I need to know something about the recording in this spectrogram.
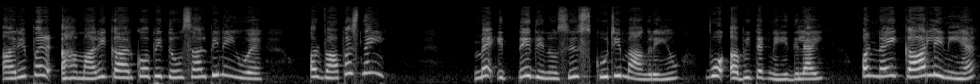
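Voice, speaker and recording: A woman's voice: extremely high pitch, animated, moderate pace, voice pushed up. A woman voicing a practical young wife with a pointed, complaining manner, in a cartoon story. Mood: reproachful. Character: neglected, practical young wife, nagging and reproachful.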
